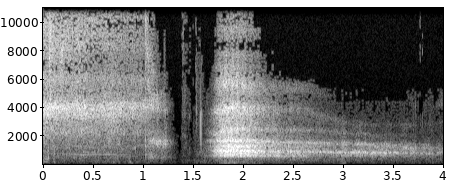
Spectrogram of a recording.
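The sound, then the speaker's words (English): A single soft breath, an airy, sigh-like exhale that swells and then slowly fades. It is faint and heard alone after a brief pause. “followed by a breath.”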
